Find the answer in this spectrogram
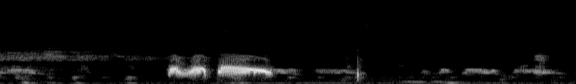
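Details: Lure spotted dove cooing to stir wild birds to fight: one loud phrase of a wavering coo and a longer falling coo near the middle, surrounded by softer distant coos and a sharp click.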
